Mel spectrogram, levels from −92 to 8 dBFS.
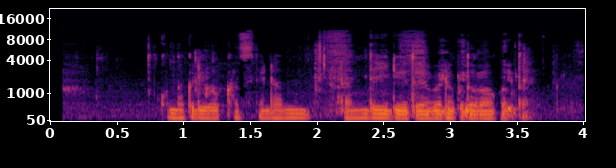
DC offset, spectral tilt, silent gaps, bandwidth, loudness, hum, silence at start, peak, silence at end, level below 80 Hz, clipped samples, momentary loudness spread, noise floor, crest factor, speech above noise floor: under 0.1%; -6.5 dB/octave; none; 11 kHz; -30 LUFS; none; 0.1 s; -14 dBFS; 0.4 s; -54 dBFS; under 0.1%; 8 LU; -60 dBFS; 18 dB; 31 dB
